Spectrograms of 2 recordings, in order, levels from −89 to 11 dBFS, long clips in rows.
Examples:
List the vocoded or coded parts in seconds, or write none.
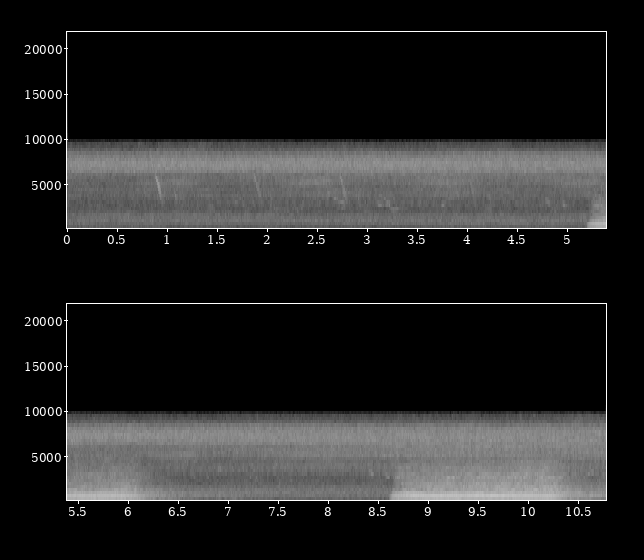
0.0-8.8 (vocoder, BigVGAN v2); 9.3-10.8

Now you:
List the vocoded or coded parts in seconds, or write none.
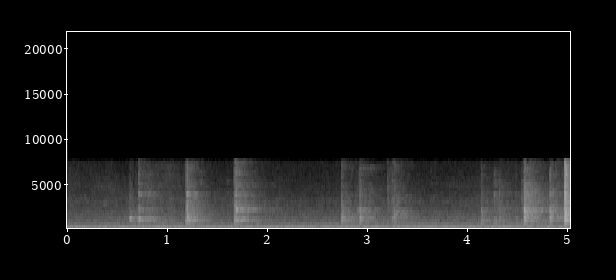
0.8-1.3 (autoencoder, DAC-VAE)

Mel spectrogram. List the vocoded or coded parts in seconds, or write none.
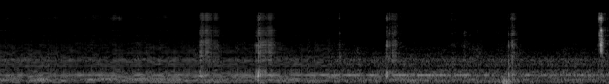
0.0-3.3 (vocoder, BigVGAN v2)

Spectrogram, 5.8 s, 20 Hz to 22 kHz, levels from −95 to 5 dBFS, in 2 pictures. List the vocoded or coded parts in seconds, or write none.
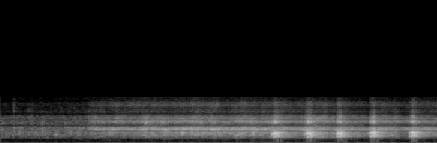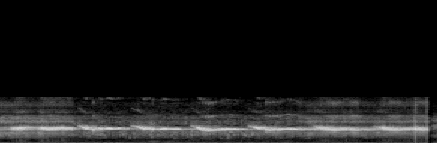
0.6-3.4 (vocoder, WaveNeXt); 4.9-5.8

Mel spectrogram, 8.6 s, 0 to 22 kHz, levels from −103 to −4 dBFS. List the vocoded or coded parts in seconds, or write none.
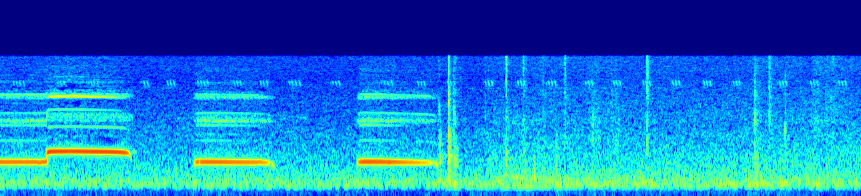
none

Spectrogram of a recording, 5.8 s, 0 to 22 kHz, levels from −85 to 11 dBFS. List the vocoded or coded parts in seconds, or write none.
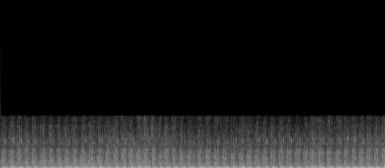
0.6-2.4 (vocoder, Vocos); 2.9-4.6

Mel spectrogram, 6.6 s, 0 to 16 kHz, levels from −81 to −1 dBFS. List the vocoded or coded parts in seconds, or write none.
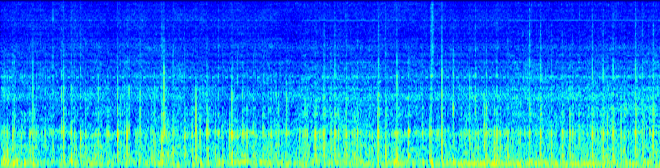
0.0-3.0 (codec, SNAC); 3.8-5.1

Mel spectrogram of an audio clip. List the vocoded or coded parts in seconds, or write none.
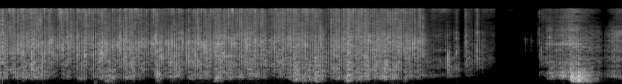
0.0-6.2 (vocoder, BigVGAN v2)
